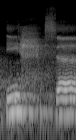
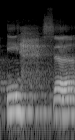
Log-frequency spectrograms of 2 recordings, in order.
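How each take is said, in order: First: The h sound is held for its full length. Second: The h sound is held for its full length.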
